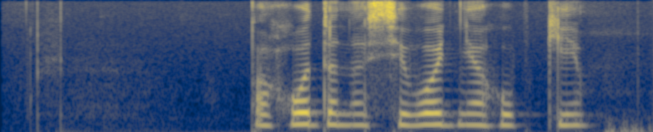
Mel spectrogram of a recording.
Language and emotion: Russian, neutral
